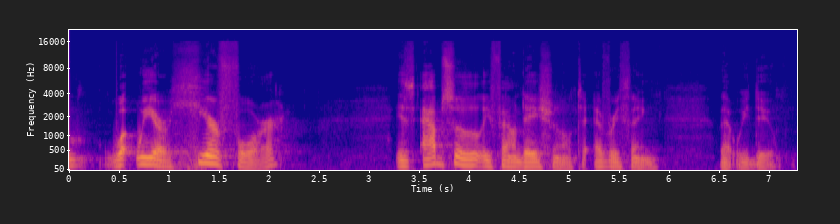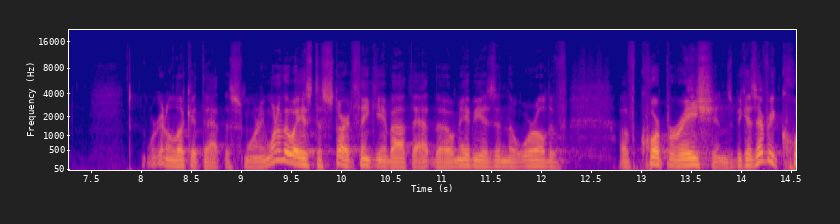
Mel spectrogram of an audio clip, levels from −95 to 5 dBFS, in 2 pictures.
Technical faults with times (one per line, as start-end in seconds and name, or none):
0.47 dropped buffer (overrun)
10.15 dropped buffer (overrun)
